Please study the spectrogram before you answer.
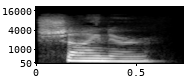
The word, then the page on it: shiner: American English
